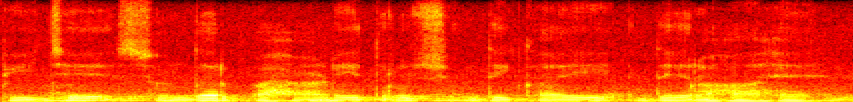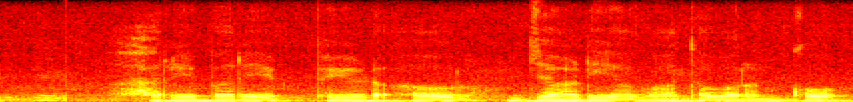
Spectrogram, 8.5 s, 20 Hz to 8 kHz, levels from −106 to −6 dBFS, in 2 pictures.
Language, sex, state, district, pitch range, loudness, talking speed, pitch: Hindi, male, Arunachal Pradesh, Lower Dibang Valley, 125-135 Hz, -18 LUFS, 105 wpm, 130 Hz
